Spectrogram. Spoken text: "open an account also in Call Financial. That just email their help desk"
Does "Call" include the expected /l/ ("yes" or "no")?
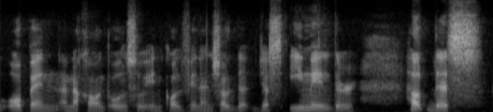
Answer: no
